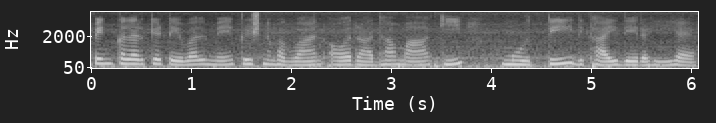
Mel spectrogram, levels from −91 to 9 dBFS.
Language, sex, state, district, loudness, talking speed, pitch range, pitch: Hindi, female, Chhattisgarh, Raipur, -14 LUFS, 160 wpm, 195-235 Hz, 210 Hz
